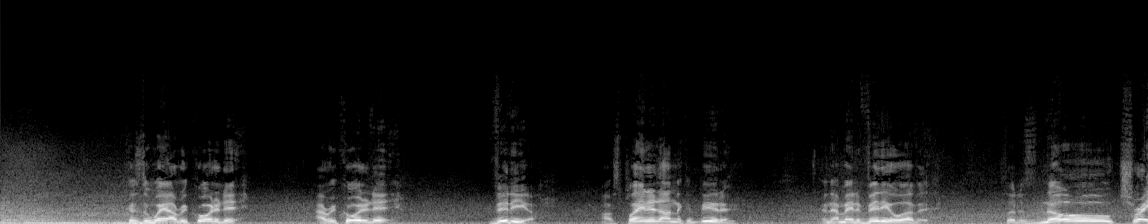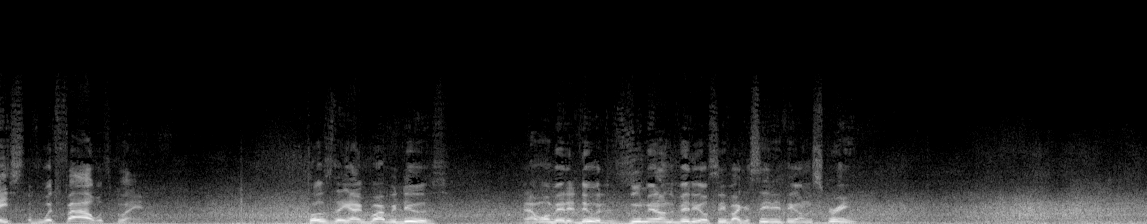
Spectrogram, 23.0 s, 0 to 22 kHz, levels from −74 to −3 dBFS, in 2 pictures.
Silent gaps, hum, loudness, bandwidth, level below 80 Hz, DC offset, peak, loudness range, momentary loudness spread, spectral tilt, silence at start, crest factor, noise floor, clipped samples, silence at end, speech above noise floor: none; none; -14 LUFS; 10.5 kHz; -34 dBFS; under 0.1%; 0 dBFS; 4 LU; 19 LU; -7.5 dB/octave; 0 s; 14 dB; -36 dBFS; under 0.1%; 0 s; 24 dB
